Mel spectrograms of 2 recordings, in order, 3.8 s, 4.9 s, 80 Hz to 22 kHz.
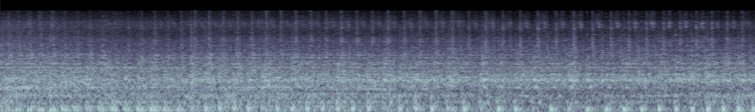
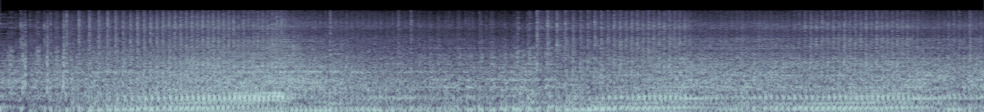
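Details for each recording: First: GX160/200 petrol engine after governor adjustment for high, unstable idle that revved up by itself: steady, even single-cylinder putter with no hunting or surging; idle now stable. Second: Honda GX160/200 petrol engine, throttle released: stays at fast, slightly hunting revs and never drops to idle, revs rising on their own; governor out of adjustment, engine will not return to idle.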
